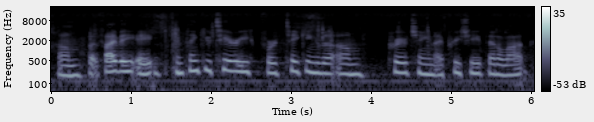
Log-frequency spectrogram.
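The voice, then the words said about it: Hoarse voice. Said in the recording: “Apologies for my voice. ... I'm hoarse still from shouting.”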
